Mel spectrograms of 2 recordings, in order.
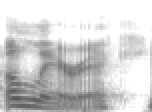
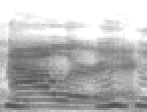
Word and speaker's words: Alaric: Well, and he also specifically was like, it's not Alaric. You're gonna wanna say Alaric. Mm-hmm, mm-hmm. Which is true. That's what I wanted to say. – Mm-hmm. – Alaric.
